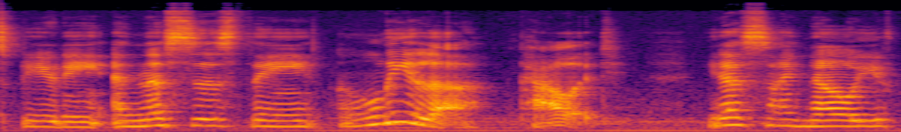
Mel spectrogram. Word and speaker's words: Lila: on to this beauty and this is the Leela palette yes I know you've probably heard a lot of people pronounce it Lila but it is llenita de which means purple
